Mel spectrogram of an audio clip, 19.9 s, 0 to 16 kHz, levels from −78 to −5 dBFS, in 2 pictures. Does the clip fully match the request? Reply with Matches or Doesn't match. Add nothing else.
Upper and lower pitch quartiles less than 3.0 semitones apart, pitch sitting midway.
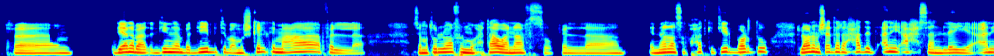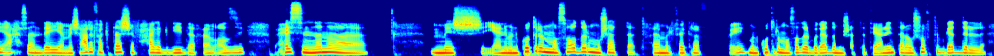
Doesn't match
